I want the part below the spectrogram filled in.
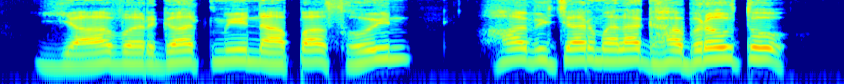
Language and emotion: Marathi, fearful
